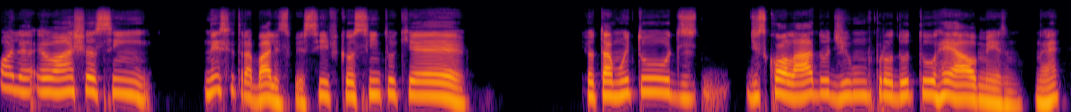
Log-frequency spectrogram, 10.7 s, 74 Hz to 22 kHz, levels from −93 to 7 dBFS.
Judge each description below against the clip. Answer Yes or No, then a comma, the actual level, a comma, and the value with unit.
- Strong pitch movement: No, average, 3.7 semitones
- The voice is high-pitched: No, medium, 175 Hz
